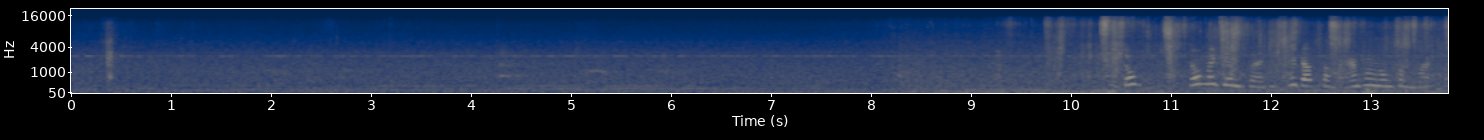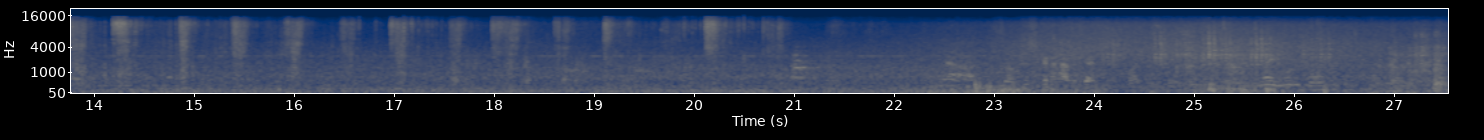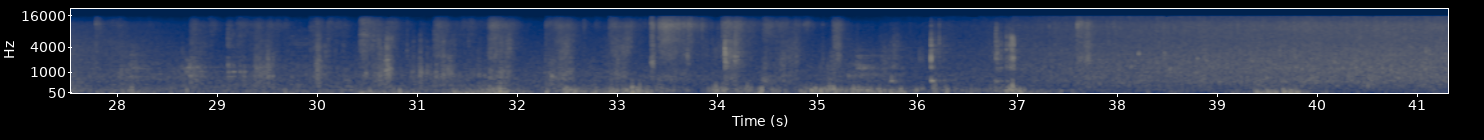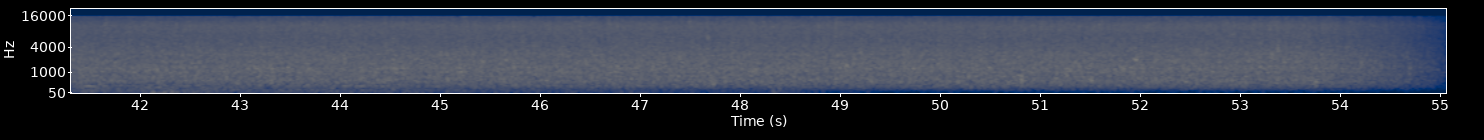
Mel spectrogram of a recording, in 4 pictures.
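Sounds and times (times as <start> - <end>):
water rushing over rocks: 37.4 - 54.9.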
